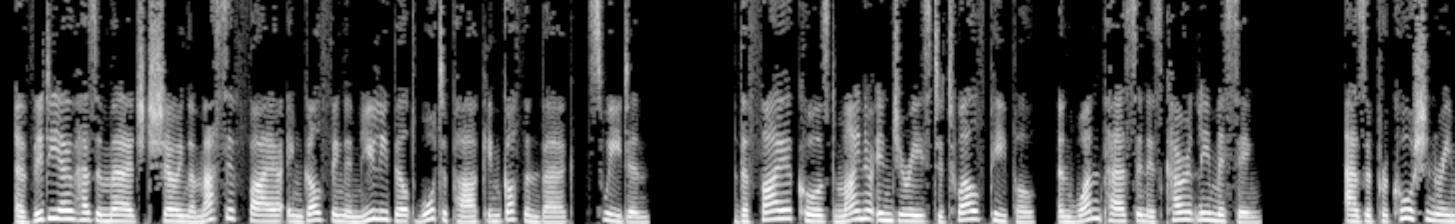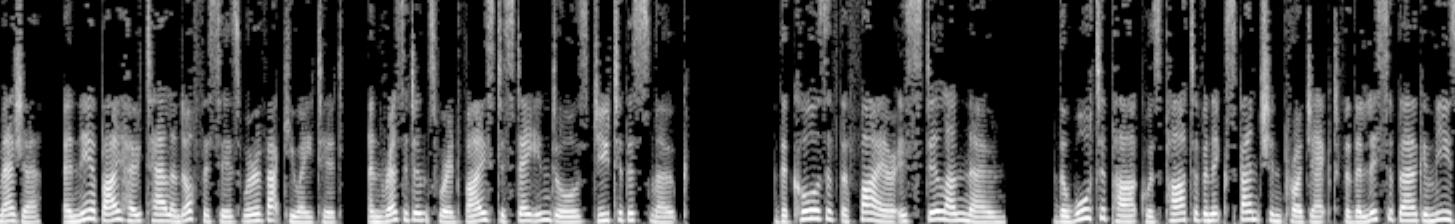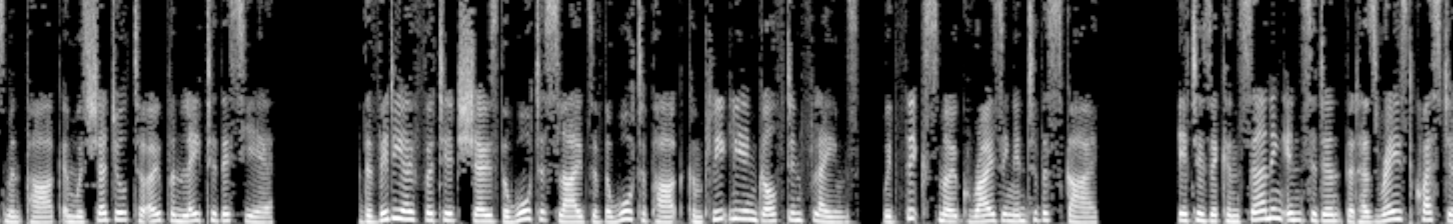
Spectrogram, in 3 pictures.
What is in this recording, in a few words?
English Newsroom Advanced NORMAL Reading; Massive Fire Engulfs Newly Built Water Park in Sweden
